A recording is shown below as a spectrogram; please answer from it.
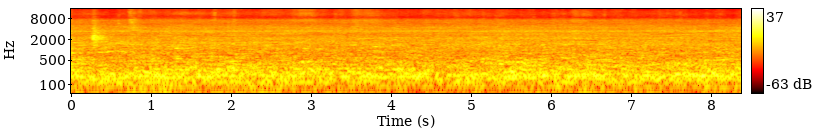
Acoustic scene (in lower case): subway station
